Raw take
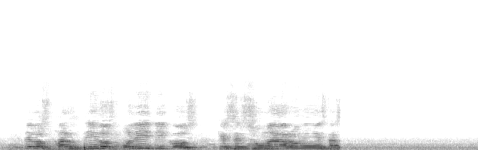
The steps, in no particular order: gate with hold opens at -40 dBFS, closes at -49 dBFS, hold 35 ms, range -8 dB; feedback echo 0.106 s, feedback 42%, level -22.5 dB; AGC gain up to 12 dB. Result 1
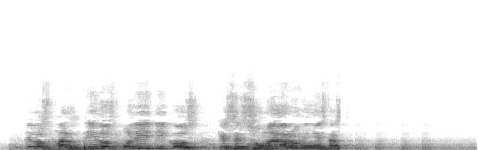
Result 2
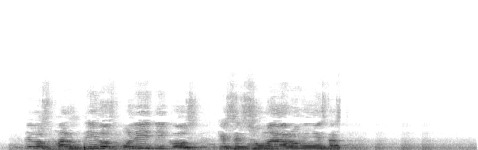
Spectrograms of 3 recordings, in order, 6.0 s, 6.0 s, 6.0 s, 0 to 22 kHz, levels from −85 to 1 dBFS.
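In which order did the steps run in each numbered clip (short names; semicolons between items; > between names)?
gate with hold > feedback echo > AGC; feedback echo > gate with hold > AGC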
